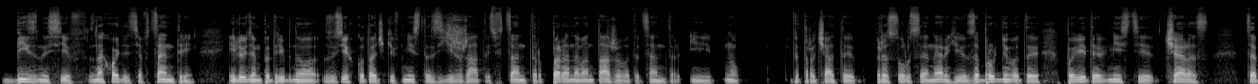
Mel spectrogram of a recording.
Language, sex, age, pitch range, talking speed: Ukrainian, male, 20-39, 100-115 Hz, 130 wpm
